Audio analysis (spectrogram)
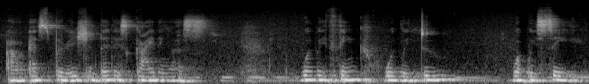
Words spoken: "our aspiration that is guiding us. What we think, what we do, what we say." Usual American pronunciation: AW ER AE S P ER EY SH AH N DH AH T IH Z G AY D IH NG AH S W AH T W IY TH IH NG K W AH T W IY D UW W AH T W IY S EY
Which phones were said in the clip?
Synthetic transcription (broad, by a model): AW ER AE S P ER EY SH AH N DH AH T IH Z G AY D IH NG AH S W AH T W IY TH IH NG K W AH T W IY D UW W AH T W IY S EY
